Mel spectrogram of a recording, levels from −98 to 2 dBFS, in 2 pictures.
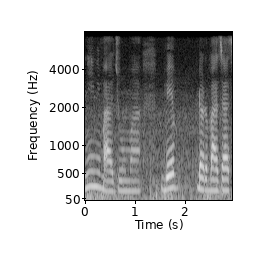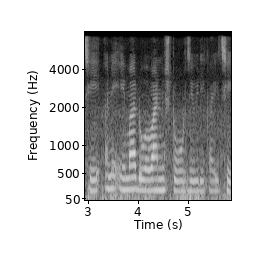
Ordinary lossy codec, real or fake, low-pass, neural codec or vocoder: AAC, 48 kbps; real; 7.2 kHz; none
